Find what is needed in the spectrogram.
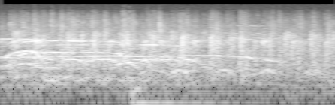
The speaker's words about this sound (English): So applaud your president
